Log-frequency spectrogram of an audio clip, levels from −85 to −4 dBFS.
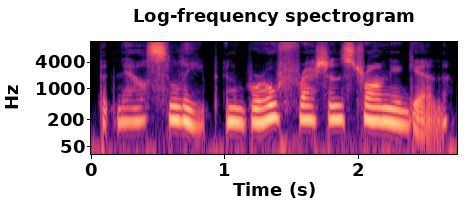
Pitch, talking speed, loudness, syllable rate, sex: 185 Hz, 195 wpm, -21 LUFS, 4.0 syllables/s, female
